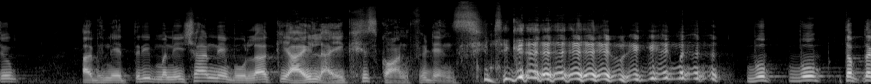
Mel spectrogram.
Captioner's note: laughs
